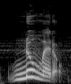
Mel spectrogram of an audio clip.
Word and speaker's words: número: Number is número. Número. So the intonation is on the letter U.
